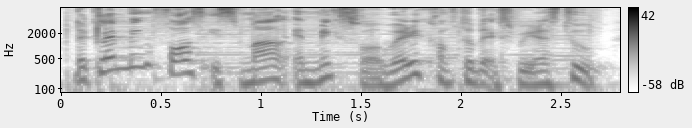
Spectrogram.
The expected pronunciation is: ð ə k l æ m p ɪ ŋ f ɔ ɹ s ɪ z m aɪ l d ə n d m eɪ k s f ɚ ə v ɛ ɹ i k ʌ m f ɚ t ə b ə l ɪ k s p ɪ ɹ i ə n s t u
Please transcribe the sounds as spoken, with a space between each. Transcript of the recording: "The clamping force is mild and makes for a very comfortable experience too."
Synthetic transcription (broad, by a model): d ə k l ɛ m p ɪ ŋ f ɔ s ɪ s m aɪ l ə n m eɪ k s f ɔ ə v ɛ ɹ i k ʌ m f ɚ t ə b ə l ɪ k s p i ɹ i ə n s t u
